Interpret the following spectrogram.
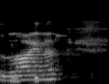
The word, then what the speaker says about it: Lynott: to say Phil Lynott, I keep pronouncing it wrong. Dubliners say it wrong, it's Lynott for anyone out there.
